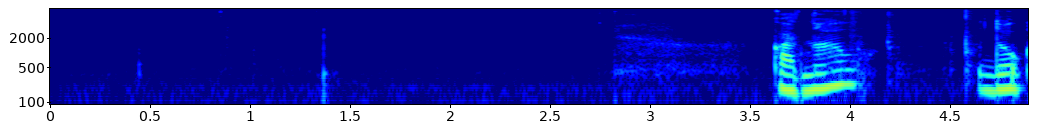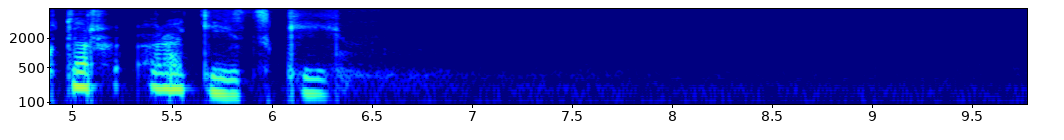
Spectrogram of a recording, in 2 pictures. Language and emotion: Russian, neutral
